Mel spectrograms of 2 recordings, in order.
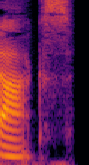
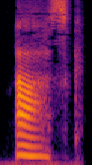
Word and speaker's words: ask: The misprononunciation is swapping the S and the K sounds making it axe.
